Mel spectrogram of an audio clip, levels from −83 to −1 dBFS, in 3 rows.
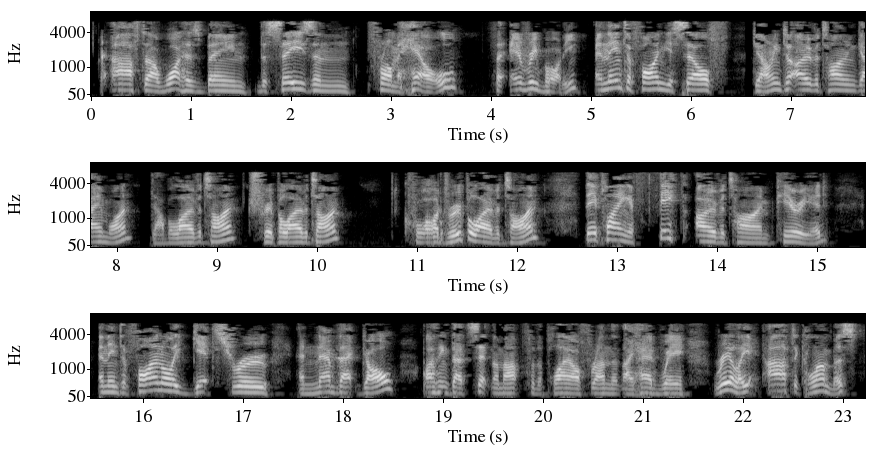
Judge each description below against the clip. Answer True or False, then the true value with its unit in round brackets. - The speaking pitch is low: False (155 Hz)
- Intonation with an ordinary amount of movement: True (3.6 semitones)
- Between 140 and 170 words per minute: True (155 wpm)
